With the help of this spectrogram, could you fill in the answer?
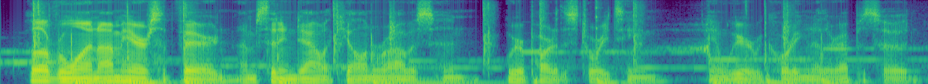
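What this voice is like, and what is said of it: Flat monotone delivery. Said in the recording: “Why do you sound so monotone?”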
